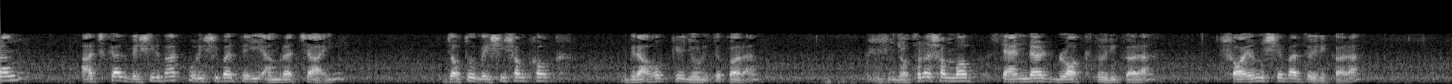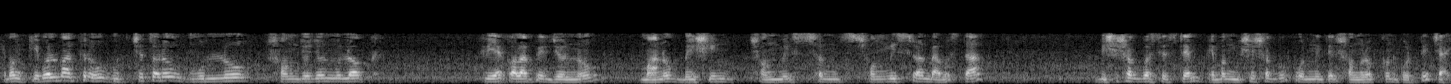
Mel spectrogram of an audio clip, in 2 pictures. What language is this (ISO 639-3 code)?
ben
